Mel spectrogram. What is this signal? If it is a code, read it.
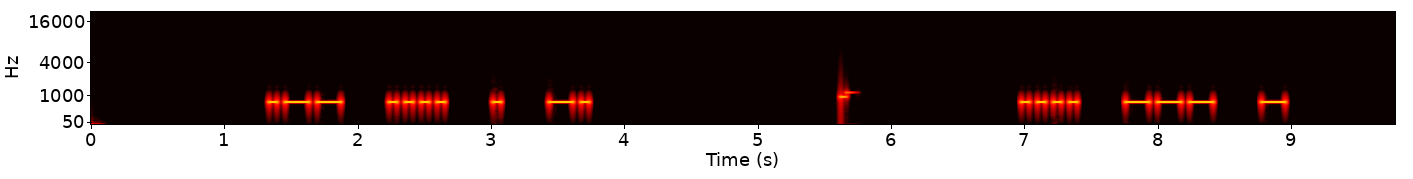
Morse code, heard as a keyed tone, about 20 wpm, spaced as for 14 wpm, 700 Hz. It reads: WHEN HOT
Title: 2x Character Spacing - Top 100 Words - 20wpm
